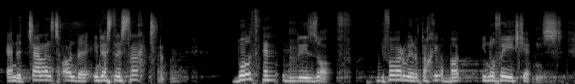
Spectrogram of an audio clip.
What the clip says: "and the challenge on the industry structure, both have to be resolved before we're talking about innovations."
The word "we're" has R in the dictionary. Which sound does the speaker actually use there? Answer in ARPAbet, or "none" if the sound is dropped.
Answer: R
